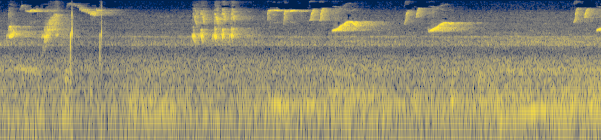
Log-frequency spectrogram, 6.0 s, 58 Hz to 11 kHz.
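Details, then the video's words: Varied song thrush phrases: sharp high notes, then rising whistled slurs delivered one after another with short pauses between them, over a low steady background hum. "Song Thrush 2"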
